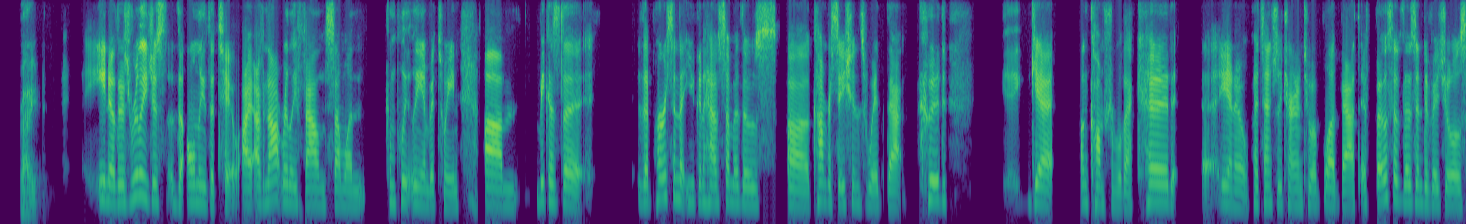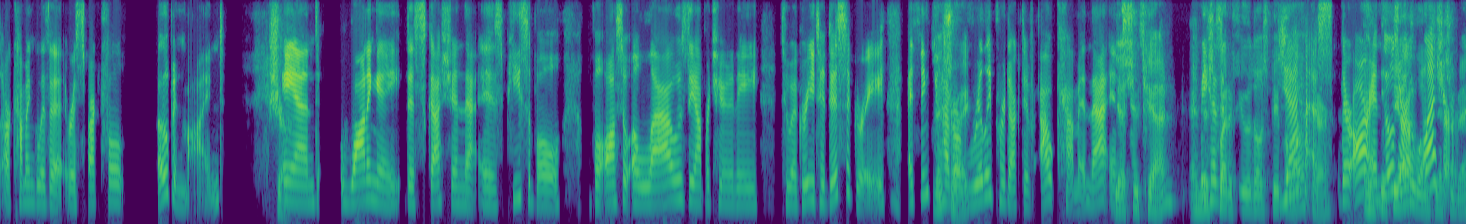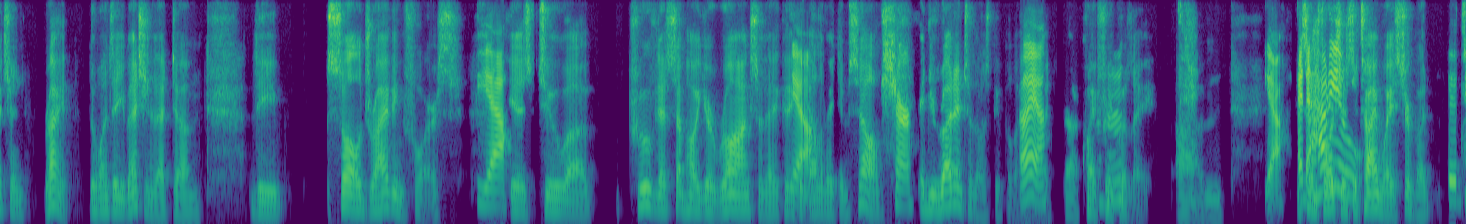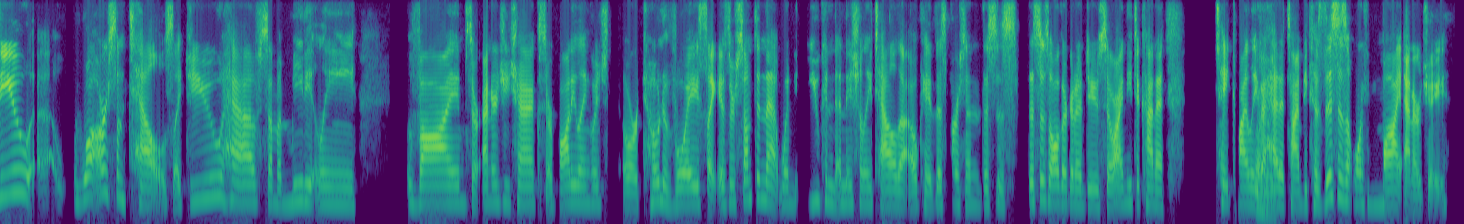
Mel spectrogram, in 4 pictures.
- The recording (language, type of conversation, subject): English, unstructured, How can I cope when my beliefs are challenged?
- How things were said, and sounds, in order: other background noise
